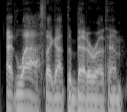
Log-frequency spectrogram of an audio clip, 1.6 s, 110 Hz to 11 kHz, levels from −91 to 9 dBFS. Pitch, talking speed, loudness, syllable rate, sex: 100 Hz, 300 wpm, -22 LUFS, 6.4 syllables/s, male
